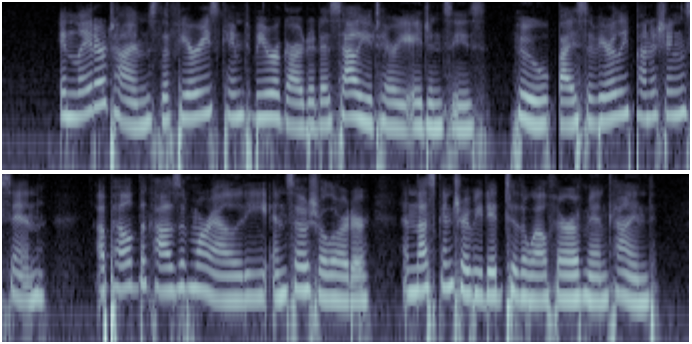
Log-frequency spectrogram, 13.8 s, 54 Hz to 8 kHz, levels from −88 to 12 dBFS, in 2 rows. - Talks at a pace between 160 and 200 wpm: No, average, 145 wpm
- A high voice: Yes, high, 225 Hz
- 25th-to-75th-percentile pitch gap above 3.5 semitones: Yes, average, 4.6 semitones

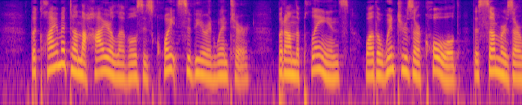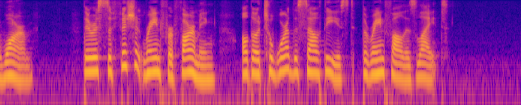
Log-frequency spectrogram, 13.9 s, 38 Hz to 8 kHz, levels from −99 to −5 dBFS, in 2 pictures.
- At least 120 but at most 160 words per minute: No, average, 175 wpm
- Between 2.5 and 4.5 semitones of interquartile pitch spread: No, average, 5.1 semitones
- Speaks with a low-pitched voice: No, medium, 185 Hz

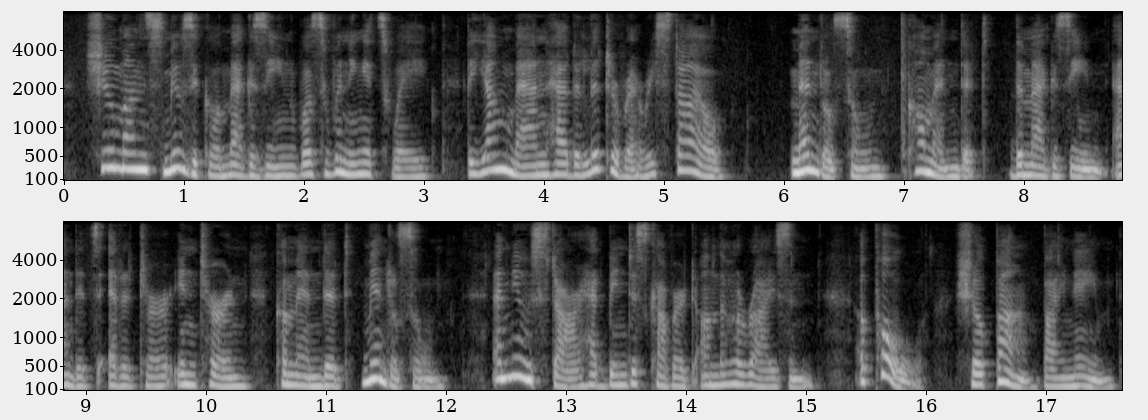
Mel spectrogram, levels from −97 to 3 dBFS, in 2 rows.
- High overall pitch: No, medium, 170 Hz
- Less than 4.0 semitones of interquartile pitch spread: No, average, 4.7 semitones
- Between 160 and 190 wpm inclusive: No, slow, 135 wpm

